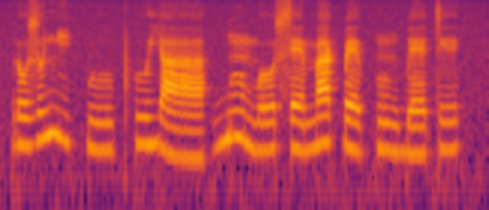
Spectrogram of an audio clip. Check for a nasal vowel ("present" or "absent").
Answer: present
